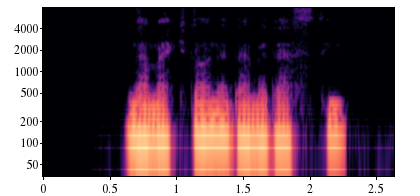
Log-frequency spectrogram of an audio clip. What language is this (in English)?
Persian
